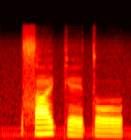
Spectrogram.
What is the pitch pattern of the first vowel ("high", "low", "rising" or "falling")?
high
